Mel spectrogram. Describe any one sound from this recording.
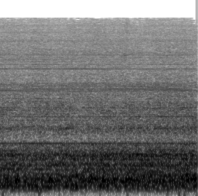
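Flames whoosh up from a furnace's open top.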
